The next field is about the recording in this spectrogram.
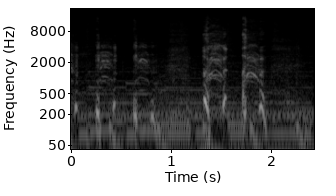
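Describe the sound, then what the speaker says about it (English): A character in The Symbiant coughs, a close run of short hoarse coughs in quick bursts, with a faint music bed underneath. "only to be interrupted by a cough"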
